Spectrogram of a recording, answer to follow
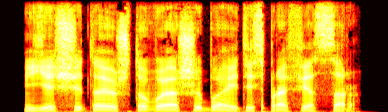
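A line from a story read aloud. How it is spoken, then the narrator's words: Calm answer. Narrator (Russian): спокойно ответил Гарри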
